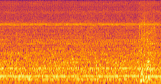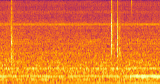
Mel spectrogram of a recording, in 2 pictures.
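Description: Low, steady electrical hum with a faint hiss, as of a quiet room; a few faint clicks about halfway through and near the end.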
